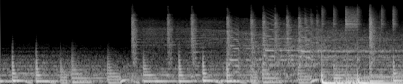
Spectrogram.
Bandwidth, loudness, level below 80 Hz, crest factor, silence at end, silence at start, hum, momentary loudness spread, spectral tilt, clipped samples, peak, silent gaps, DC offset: 15 kHz; -18 LUFS; -20 dBFS; 16 dB; 0 s; 0 s; none; 9 LU; -5.5 dB/octave; under 0.1%; 0 dBFS; none; under 0.1%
